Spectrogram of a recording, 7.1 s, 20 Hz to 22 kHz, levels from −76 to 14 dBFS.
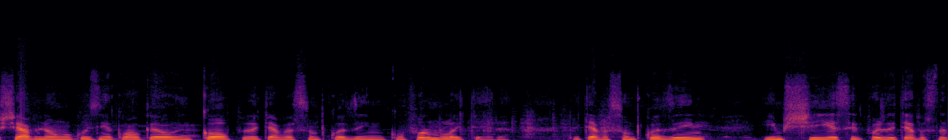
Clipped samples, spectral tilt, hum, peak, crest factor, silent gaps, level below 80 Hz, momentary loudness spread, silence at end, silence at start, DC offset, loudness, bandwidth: under 0.1%; -6.5 dB/octave; none; -6 dBFS; 18 dB; none; -70 dBFS; 11 LU; 0 s; 0 s; under 0.1%; -25 LUFS; 11.5 kHz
